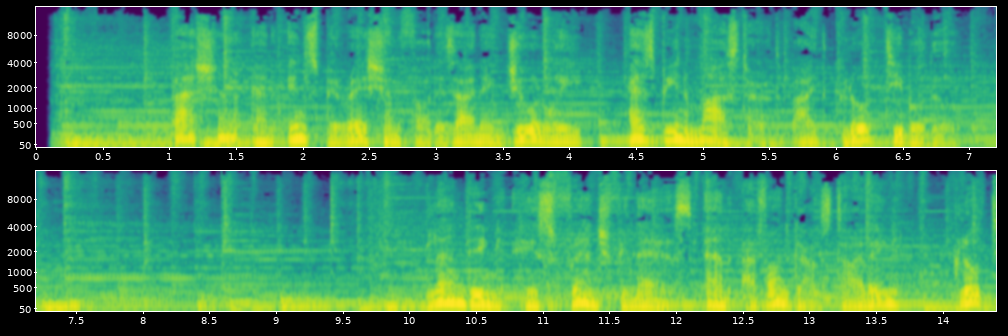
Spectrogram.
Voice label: ENG COMM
